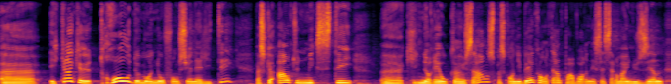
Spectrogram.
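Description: A middle-aged woman with a Québécois French accent, explaining urban planning in a measured, professorial way as a podcast guest. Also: mid-range voice, lively intonation, warm tone, in a large hall. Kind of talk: podcast conversation.

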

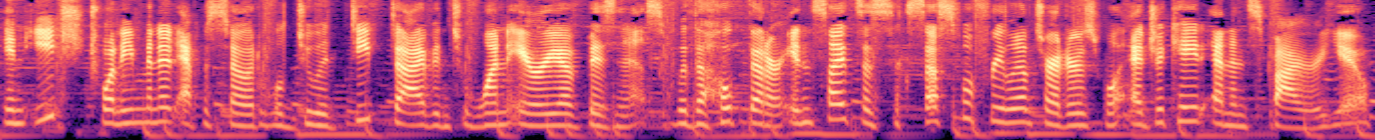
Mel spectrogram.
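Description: A woman's voice: fairly high pitch, brisk, few pauses, over music. An enthusiastic woman from California co-hosting a podcast, chatting casually with lots of "like". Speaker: podcast co-host.

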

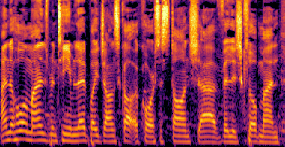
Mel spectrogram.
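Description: Fast-talking Irish male sports reporter. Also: medium pitch, a crowd in the background. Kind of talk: post-match interview. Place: outdoors at a sports ground.

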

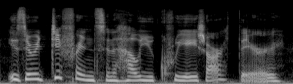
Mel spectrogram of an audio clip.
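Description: Radio host, woman, chatty and loud, conversational interviewer. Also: lowish voice, lively intonation, normal speed, no room sound. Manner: chatty, loud by her own word. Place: radio studio.

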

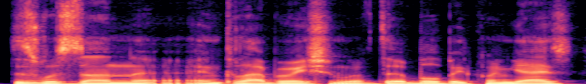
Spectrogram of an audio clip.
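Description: A man's voice: on the low side, little pitch movement, fairly quick, creaky, warm tone. A man from Peru raised in Montreal, a podcast guest telling his story with frequent hesitations in a casual chat. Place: car.

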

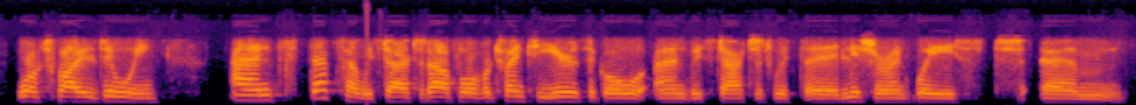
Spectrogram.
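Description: A woman's voice: sits low, dry recording. Older west of Ireland woman, phone line. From Galway, west of Ireland. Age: 60s. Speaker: primary school teacher. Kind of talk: interview, reminiscing chat.

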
